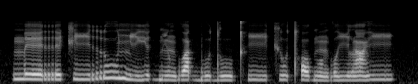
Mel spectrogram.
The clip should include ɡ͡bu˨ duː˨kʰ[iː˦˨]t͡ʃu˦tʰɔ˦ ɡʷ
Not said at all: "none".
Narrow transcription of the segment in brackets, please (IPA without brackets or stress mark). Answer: iː˦˨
